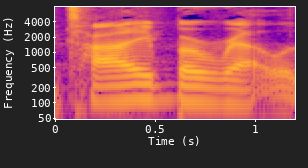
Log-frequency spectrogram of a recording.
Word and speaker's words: Ty Burrell: Ty Burrell. Is that how you say his name? – Yeah.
